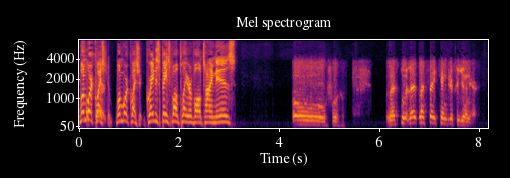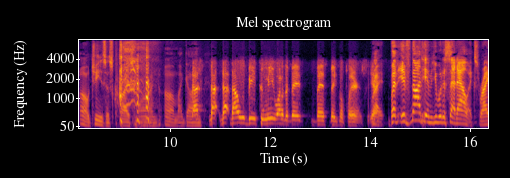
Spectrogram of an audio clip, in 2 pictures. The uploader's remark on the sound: The former MLB pitcher decides to call in with his thoughts on baseball's rule changes.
